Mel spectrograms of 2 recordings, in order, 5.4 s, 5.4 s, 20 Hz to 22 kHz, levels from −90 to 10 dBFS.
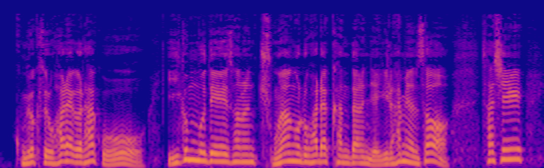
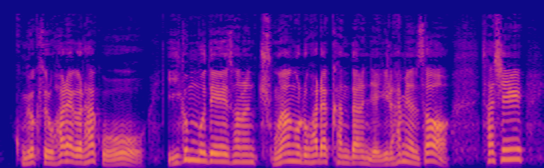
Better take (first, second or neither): first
